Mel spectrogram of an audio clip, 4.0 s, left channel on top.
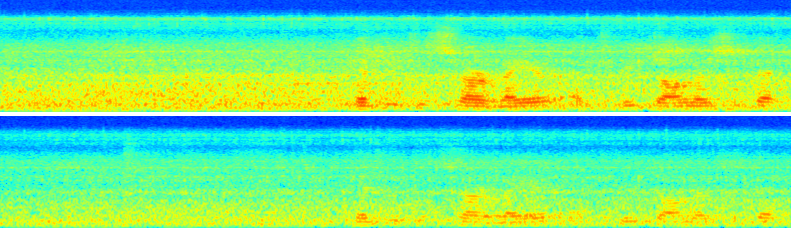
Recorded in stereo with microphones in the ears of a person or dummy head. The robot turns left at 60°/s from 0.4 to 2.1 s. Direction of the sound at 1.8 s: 75° left (ahead or behind).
